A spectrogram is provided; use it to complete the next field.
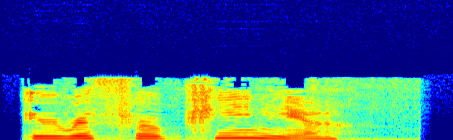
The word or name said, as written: erythropenia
